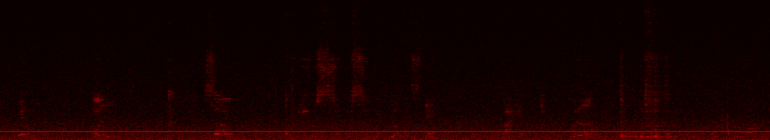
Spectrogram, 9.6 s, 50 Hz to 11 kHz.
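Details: Brand-new Sony Bravia 32-inch TV making faint, irregular faulty clicks and ticks in a quiet room over a steady mid-pitched tone.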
